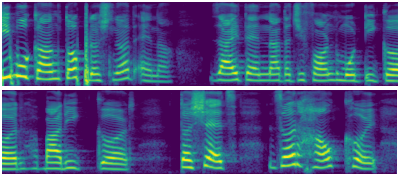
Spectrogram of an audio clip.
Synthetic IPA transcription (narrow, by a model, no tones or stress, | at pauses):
ɦibokãŋɡt̪ɔpɾəɕnət̪ɛna | d͡zajt̪ɛnːat̪jat͡ɕifɔ̃ɳɖmoʈikəɾbaɾikːəɾ | t̪əɕet͡s | d͡zəɾhãwkʰːəj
